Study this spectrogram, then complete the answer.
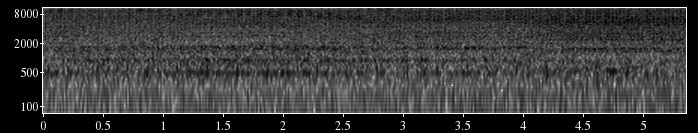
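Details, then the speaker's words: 2012 Porsche Panamera at auction, heard from outside: steady idle with faint uneven throb and hissy background, running a little rough; vacuum leak suspected, not confirmed. "some kind of a vacuum leak or something, it sounds like. I mean, it's running a little bit rough, but this is gorgeous."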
